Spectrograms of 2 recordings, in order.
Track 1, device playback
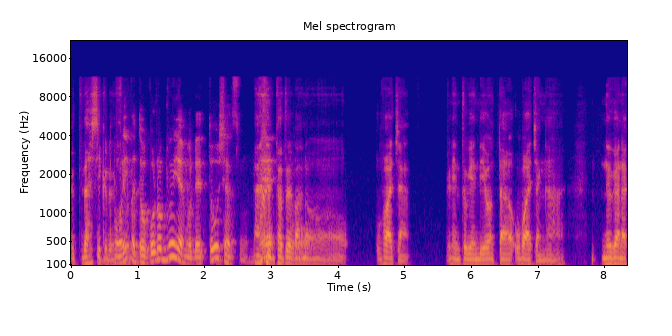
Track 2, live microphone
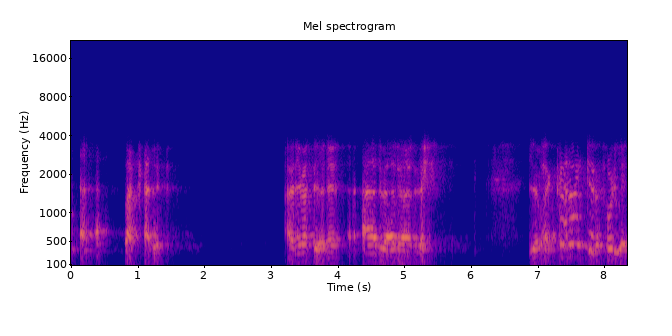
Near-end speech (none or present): present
